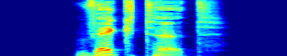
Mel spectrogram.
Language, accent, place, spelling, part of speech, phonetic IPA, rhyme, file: German, Germany, Berlin, wecktet, verb, [ˈvɛktət], -ɛktət, De-wecktet.ogg
- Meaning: inflection of wecken: 1. second-person plural preterite 2. second-person plural subjunctive II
